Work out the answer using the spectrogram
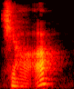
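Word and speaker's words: cha (茶): T en chino se dice cha, cha, cha, con un tono en la, cha.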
